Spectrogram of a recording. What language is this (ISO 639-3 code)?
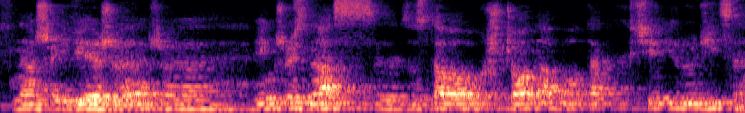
pol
